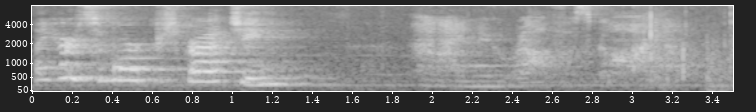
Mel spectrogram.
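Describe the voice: What you hear here is plain reading aloud.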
